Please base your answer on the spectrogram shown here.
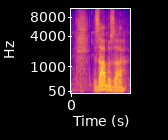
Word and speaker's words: Zabuza: You saying it wrong? Zabuza. Like it's like two separate things.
